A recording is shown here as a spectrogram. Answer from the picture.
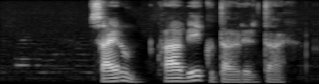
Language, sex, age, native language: Icelandic, male, 30-39, Icelandic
